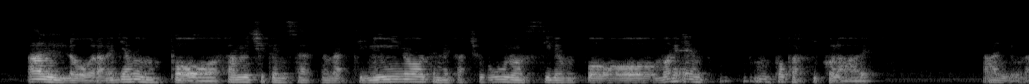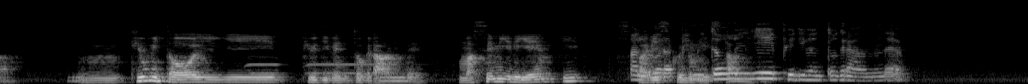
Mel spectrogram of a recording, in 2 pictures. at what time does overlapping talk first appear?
16.6 s

